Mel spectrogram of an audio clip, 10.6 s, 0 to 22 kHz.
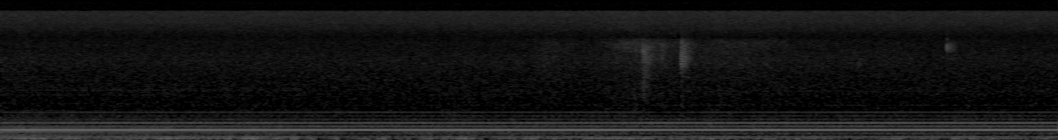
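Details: AEG Minikoffer West German post-top mercury vapor streetlight with its mercury ballast, starting a 125 W Osram mercury vapor bulb. Steady, pure electrical hum at a fixed pitch with overtones, unchanging during warm-up: normal magnetic ballast hum.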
